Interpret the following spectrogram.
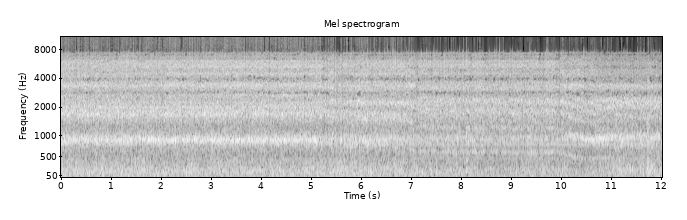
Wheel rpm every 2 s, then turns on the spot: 230, 230, 230, 190, 160, 130.
none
